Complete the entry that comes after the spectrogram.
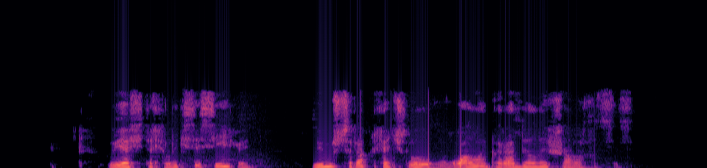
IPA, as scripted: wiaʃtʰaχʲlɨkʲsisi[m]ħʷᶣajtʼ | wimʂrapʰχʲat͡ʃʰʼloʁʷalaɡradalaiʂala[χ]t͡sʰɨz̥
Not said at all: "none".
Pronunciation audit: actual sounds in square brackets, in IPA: none, χ

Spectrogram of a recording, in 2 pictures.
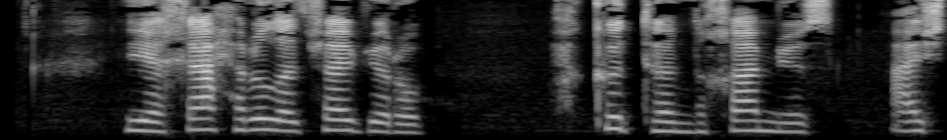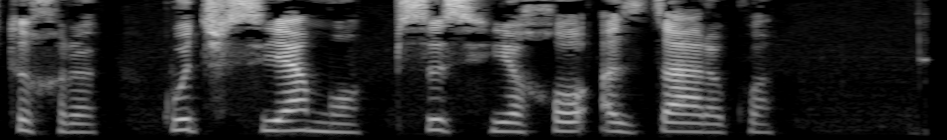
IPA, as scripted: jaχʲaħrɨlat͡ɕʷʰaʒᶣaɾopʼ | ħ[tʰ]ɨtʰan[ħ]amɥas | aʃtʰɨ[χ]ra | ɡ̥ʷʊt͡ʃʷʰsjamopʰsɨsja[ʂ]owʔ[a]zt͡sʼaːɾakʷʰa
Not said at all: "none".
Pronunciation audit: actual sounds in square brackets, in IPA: kʰ, χ, χ, χ, a

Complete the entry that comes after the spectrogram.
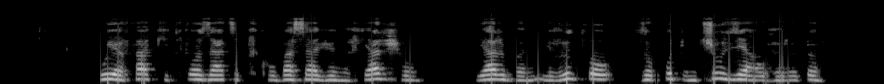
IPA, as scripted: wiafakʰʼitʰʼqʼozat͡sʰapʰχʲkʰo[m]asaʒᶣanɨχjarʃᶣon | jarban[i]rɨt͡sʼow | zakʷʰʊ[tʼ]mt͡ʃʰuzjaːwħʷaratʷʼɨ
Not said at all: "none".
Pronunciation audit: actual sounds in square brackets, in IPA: b, i, tʼ

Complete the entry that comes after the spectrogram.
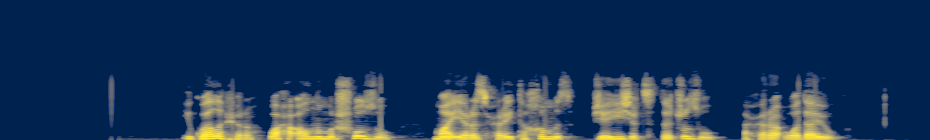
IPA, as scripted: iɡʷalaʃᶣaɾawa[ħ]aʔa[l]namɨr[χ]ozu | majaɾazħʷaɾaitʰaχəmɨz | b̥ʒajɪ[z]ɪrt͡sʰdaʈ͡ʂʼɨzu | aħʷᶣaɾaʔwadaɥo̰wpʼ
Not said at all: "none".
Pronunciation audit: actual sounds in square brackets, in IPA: ħ, l, ʂ, ʒ

